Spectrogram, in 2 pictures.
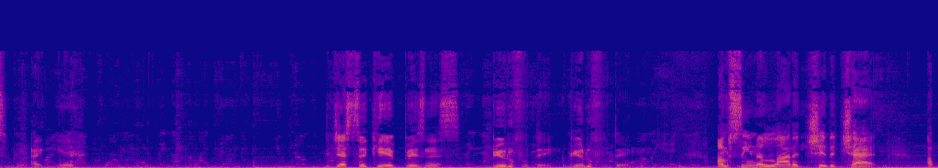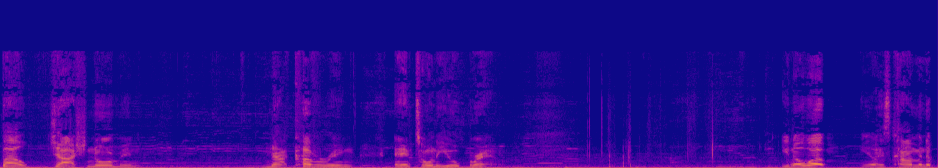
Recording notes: Car Sessions in New York City. While driving through the streets of New York City.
